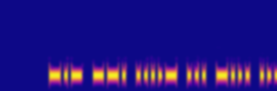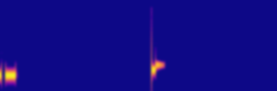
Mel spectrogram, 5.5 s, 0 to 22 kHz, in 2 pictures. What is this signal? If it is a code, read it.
Morse code, heard as a keyed tone, about 33 wpm, 700 Hz. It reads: KG4SBV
